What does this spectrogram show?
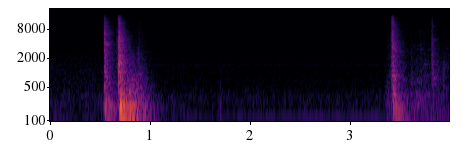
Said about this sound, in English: Well, let me let me go and look outside. Hang on. Oh boy. Oh boy. I'm going out the door.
